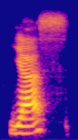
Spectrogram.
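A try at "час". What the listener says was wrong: Non, non, non. Ce n'est pas un Y. Chasse.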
